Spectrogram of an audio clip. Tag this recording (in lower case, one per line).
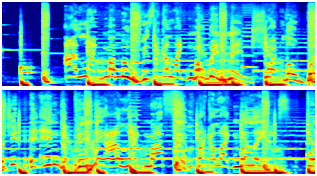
music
